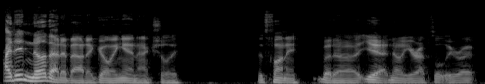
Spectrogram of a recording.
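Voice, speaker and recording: A man's voice: low voice, expressive, quick pace, bright, forceful tone. A man hosting a casual discussion podcast, speaking in an easygoing, somewhat hesitant way. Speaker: podcast host. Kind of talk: casual book club discussion.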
